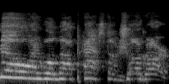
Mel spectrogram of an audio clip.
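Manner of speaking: very high, sudden fury out of nowhere. Demonstrating a comedy bit the speaker loves, with sudden unprovoked rage. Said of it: "seemingly unprovoked rage".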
